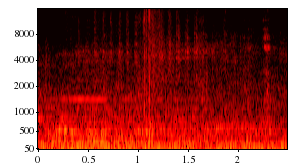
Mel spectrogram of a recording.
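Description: Many pigeons of Giribaz, Kaldama and Madrasi breeds murmur in rows of small coops, a low rolling cooing that continues faintly and steadily throughout, with no talk over it.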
